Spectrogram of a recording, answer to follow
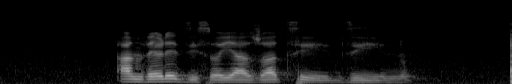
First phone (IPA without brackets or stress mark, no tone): a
